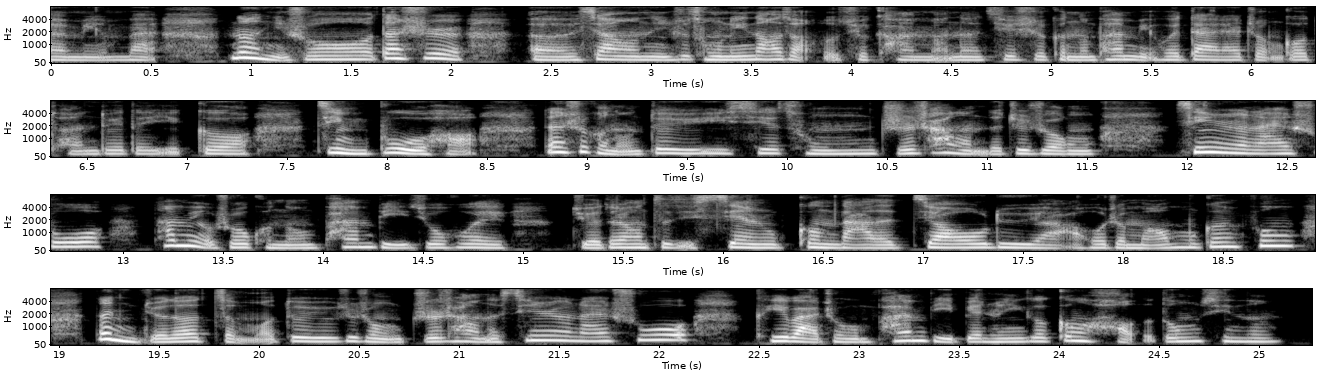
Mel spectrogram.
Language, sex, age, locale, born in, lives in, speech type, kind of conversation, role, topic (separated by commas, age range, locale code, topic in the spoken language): Chinese, female, 25-29, zh-CN, China, United States, conversation, podcast, host, 攀比会对职业成功产生什么影响？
